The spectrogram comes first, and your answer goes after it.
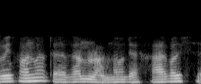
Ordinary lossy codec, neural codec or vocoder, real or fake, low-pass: Opus, 16 kbps; codec, 24 kHz, 1.5 kbps, HILCodec; fake; 3.6 kHz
